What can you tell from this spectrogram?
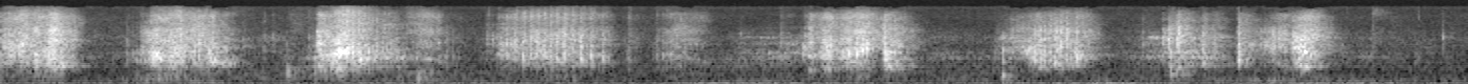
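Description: Footsteps of someone walking at an even pace, each step a short scuffing hiss, a little faster than one a second.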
